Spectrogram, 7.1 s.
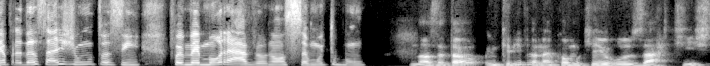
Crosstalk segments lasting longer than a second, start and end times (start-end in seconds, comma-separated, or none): none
